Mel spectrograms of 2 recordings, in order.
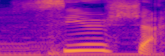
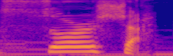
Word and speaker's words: Saoirse: las razones por qué en irlandés al parecer se pronuncian más como siria pero si lo decimos como los gringos vendría siendo algo más como soria por cuestiones de proximidad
